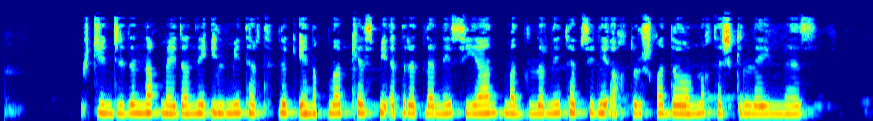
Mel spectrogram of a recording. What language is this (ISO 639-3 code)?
uig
